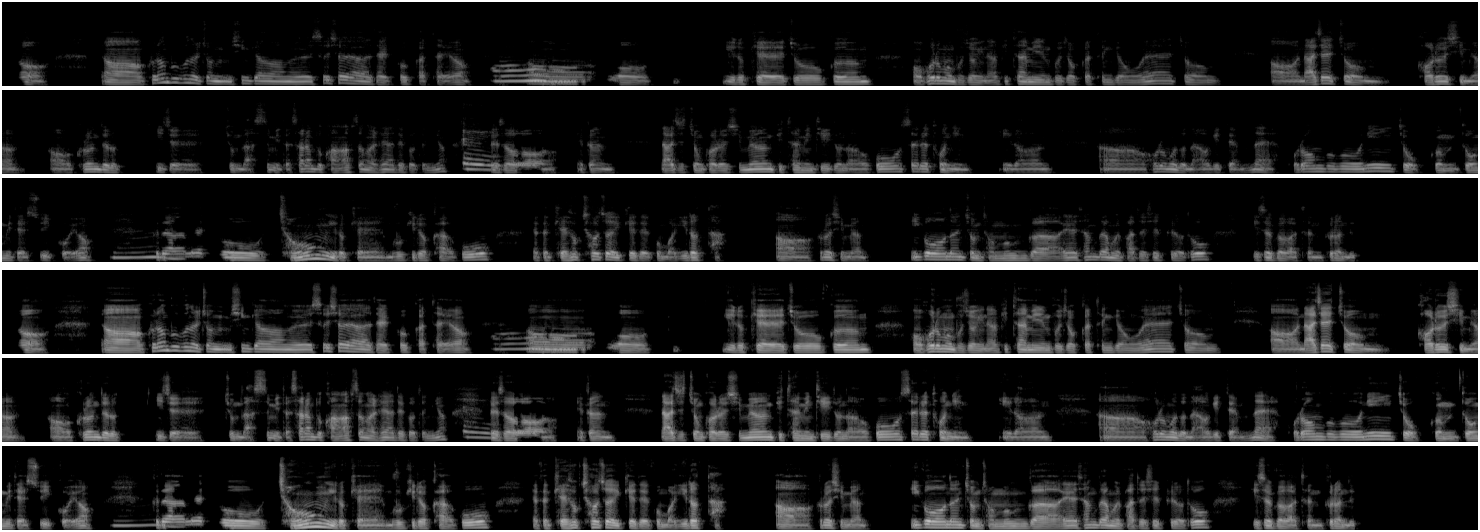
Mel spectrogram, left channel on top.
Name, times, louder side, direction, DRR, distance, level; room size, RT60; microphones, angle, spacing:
voice 1, 0.2-4.7 5.2-6.5 7.2-12.2 12.7-13.9 14.2-15.9 16.3-20.9 21.4-24.5 24.7-25.3 25.7-30.4 31.1-36.8 37.3-38.2 38.6-43.1, right 6 dB, 60° right, 0.3 m, -33 dB
voice 2, 4.9-5.7 19.4-19.8 30.6-31.3, left 5 dB, 85° left, 0.7 m, -37 dB
3.6 x 2.6 x 3.1 m
head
